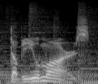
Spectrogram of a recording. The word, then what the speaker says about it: WMARSS: They go to Mars. No, not that Mars. This Mars. The Waco Metropolitan Area Regional Sewerage System, or WMARSS, pronounced WMARSS.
